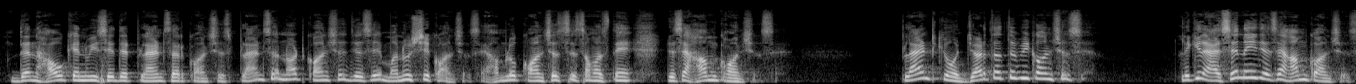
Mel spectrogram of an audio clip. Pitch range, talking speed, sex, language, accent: 165-230 Hz, 175 wpm, male, Hindi, native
